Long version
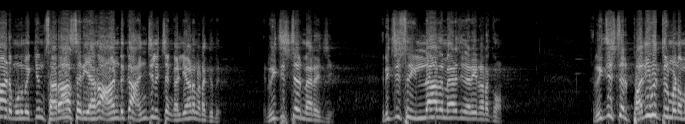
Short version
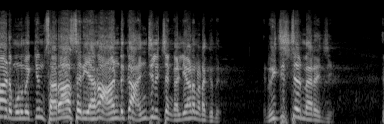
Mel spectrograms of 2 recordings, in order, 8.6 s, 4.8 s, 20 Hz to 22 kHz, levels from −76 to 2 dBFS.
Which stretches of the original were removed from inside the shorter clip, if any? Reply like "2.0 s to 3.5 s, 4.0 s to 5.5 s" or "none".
none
